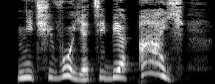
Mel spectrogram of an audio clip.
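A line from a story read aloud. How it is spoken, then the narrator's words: Hiss of pain. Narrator (Russian): Джейд зашипела от боли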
